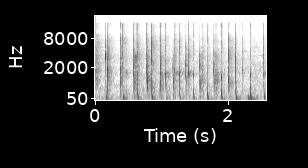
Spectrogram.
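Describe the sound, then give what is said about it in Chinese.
A short burst of applause from a few people, members of the Limadou channel applauding themselves on the channel's first anniversary: quick, sharp claps in a brisk, slightly uneven rhythm, around twenty in a couple of seconds, with no talking over them. “那在这里啊，我我也想请啊我们立马豆的啊几位成员啊能够掌声鼓励一下我们自己好吗？”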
